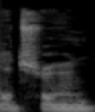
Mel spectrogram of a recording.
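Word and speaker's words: Itroun: recently the story of Kulervo and the lay of I I still think I'm going to mispronounce this every time but I think I manage it alru and atrun you did it right yay always get those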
